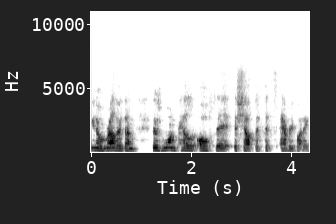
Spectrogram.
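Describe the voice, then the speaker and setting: With an Irish accent, a woman speaks at a medium pitch. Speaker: homeopath. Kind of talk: online summit interview.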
